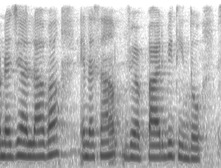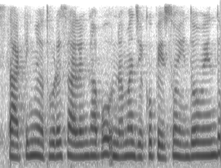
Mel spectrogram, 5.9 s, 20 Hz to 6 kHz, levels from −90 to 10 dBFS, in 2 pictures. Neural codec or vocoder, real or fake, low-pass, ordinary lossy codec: none; real; 5.4 kHz; none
